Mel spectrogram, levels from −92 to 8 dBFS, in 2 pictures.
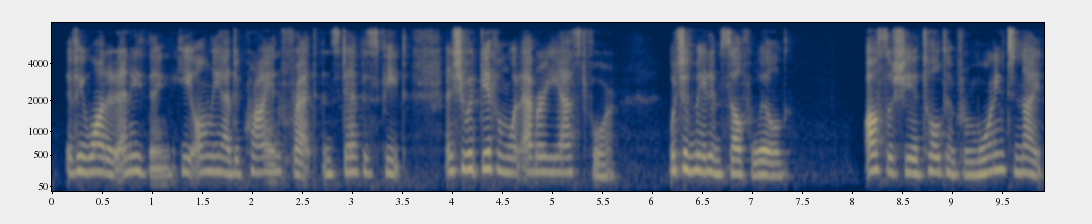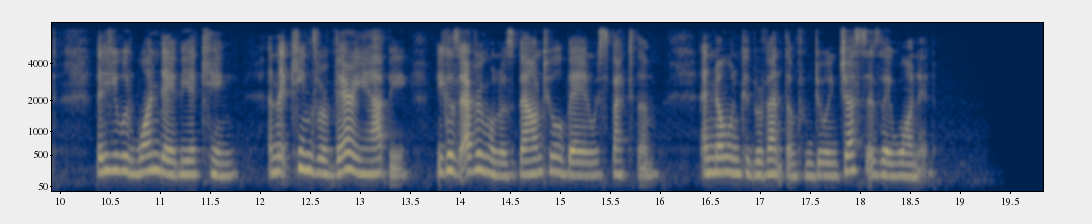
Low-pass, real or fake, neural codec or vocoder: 7.2 kHz; fake; codec, 16 kHz, 4 kbps, FunCodec, trained on Chinese and English, 50 frames a second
